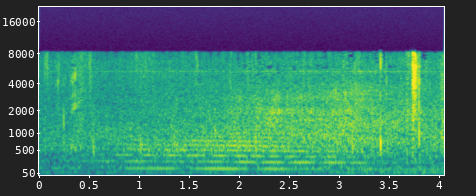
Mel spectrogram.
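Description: An airplane's engine drones steadily as a passenger boards, a sustained, fairly loud tonal hum with layered harmonics and no clear rise or fall.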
